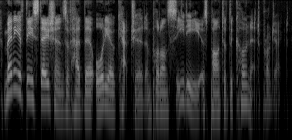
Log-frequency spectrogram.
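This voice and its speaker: A man's voice: mid-range voice, animated, normal speed, no echo, clean studio sound. A man co-hosting a podcast, switching between scripted explanation and teasing banter. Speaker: podcast co-host.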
